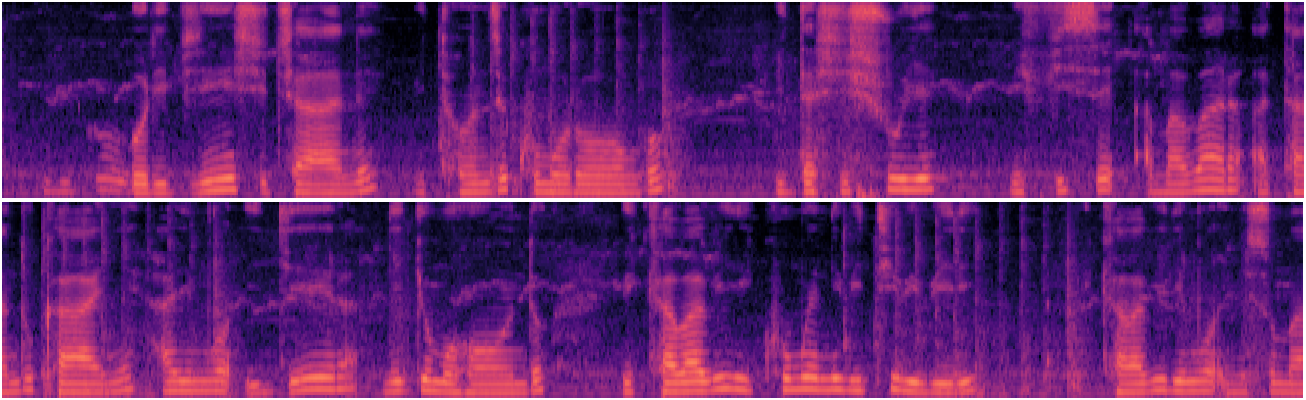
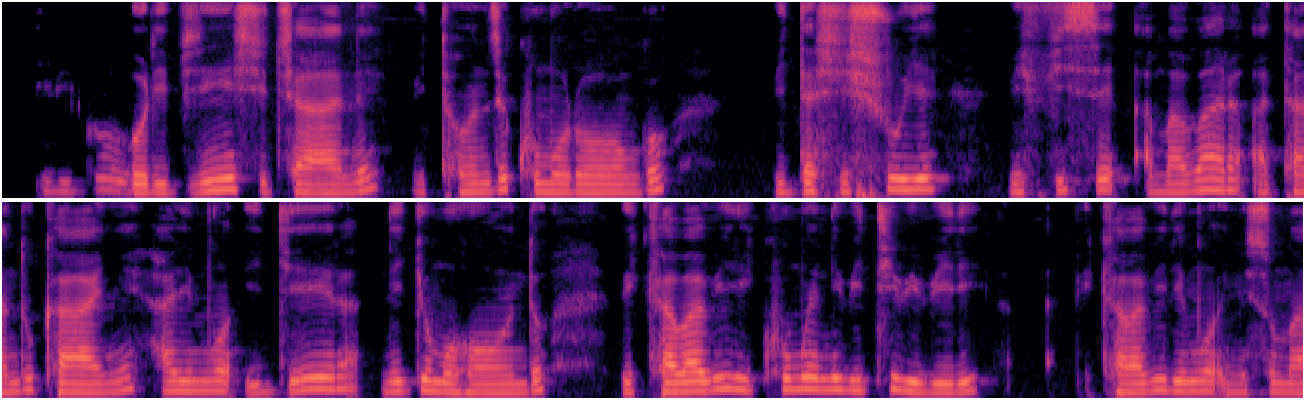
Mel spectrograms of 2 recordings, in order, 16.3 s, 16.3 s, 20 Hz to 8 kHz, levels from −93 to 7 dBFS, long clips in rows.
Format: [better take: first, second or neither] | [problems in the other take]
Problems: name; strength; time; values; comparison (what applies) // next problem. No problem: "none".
second | background sound (Squeak); 19 dB below the speech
